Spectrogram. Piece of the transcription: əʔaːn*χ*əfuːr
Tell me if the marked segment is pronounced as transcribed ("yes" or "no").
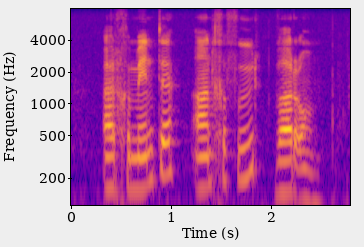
yes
